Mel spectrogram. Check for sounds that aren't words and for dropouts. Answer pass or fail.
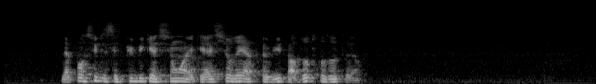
pass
